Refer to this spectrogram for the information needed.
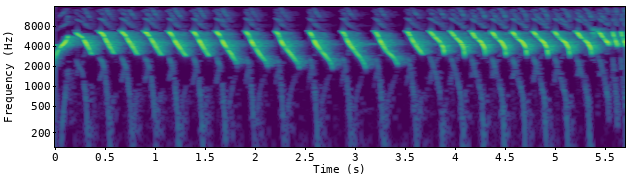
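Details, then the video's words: Belgian canary singing nonstop, used to warm up canaries and train young ones; loud rapid series of bright, falling whistled notes repeated about five per second, in a steady chain with no other sounds. "O CANTO DO CANÁRIO BELGA"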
